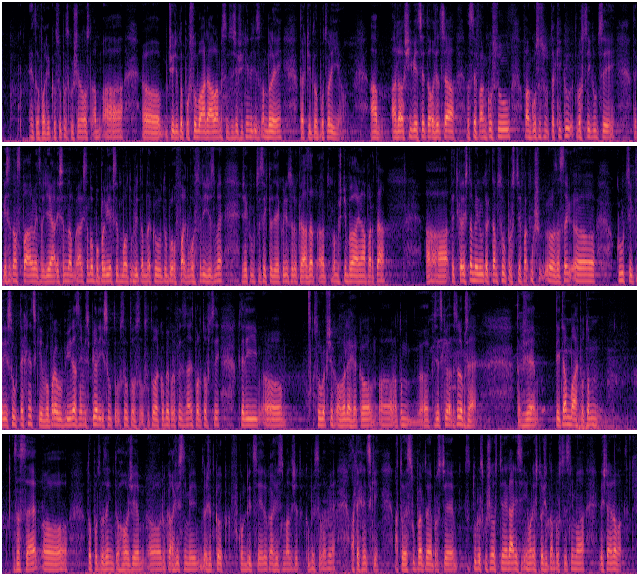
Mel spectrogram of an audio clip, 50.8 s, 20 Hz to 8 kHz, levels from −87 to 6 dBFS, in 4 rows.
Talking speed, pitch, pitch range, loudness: 205 wpm, 130 Hz, 125-140 Hz, -24 LUFS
